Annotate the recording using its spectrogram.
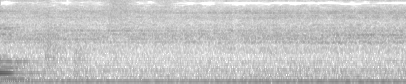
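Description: A steady low hum with no other distinct sound: background room tone.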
